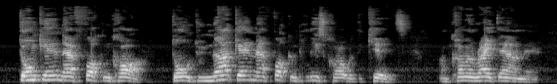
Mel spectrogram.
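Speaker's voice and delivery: mock-angry, acted-out pissed-off voice. Retelling what the speaker told her while police took the truck, retelling angry words. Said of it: "So now I'm even more pissed".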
